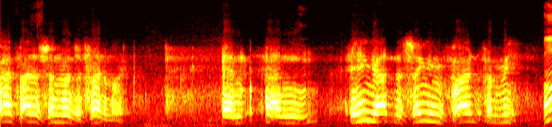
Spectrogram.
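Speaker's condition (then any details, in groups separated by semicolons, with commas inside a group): Throat cancer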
